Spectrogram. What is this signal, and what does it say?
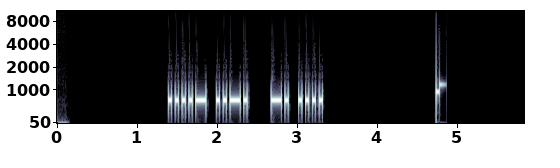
Morse code, heard as a keyed tone, about 28 wpm, 700 Hz. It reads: 4F NH
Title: Field Day Exchanges Encore - 28wpm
